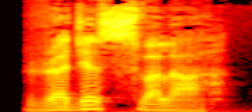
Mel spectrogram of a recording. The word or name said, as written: रजस्वला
